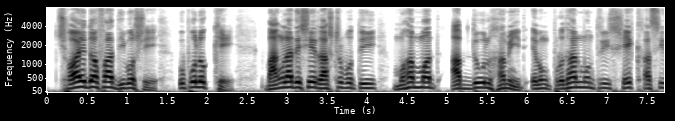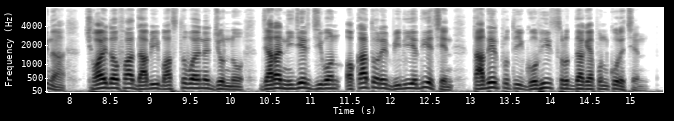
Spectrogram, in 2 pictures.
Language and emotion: Bengali, neutral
